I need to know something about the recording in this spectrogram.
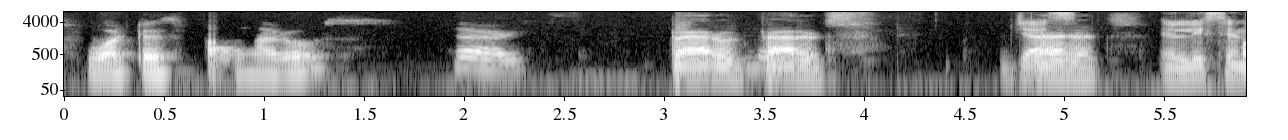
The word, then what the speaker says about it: pájaros: Just listen my pronunciation is pájaros, because you're gonna see in the first we have tilde, and it is that we have to increase the voice in that side.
